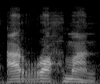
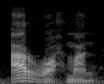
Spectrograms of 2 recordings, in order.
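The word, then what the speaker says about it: الرحمن: sini ada tasdid seperti ar-rahman nah ini this dibacanya adalah ar-rahman alifnya dibaca jelas lainnya tidak dibaca yang dibaca adalah roknya karena ada tasdid kena untuk mengetahui tasydid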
